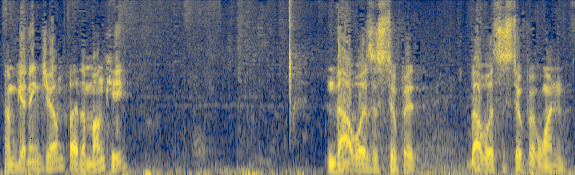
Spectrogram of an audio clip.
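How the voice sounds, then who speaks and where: A man talks through a replay of his own match with a bright, forceful voice. He is reflective and self-critical, pausing on hesitant fillers as he works out his mistakes. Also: mid-range voice, low-quality recording. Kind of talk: gameplay commentary.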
